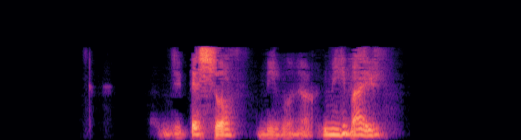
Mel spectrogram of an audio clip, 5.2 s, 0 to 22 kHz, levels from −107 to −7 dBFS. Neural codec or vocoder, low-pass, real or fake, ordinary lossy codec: codec, 16 kHz, 0.5 kbps, FreqCodec, larger model; 5.4 kHz; fake; MP3, 24 kbps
